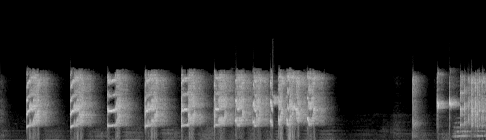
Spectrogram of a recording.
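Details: Lovebird giving a series of short harsh shrieking notes, spaced about half a second apart and quickening, then a pause followed by a few sharp chirps and a scratchy burst.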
